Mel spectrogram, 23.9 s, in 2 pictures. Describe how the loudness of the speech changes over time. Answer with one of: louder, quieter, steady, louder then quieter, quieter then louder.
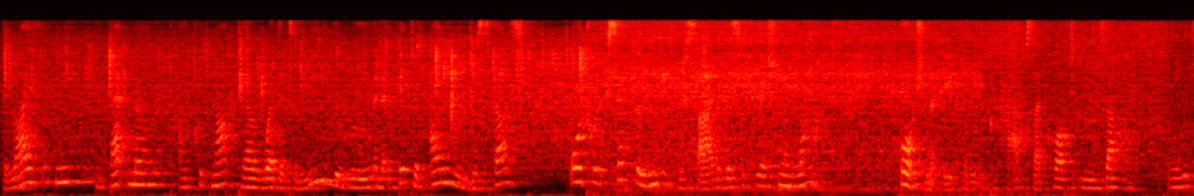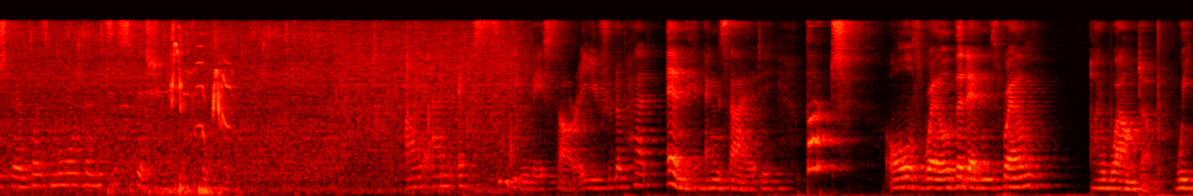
quieter then louder.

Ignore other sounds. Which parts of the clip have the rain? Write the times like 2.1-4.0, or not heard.
0.0-17.3.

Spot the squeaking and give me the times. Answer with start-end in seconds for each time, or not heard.
13.0-14.4.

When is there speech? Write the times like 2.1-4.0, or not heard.
0.0-8.2, 8.9-14.3, 15.9-23.8.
